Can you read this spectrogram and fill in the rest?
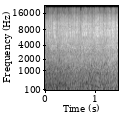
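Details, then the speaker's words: Old carbureted car started after sitting about three days, in park after a couple of pedal pumps: smooth, even idle with no knocks, misses or stumbles under hiss; runs like a dream, normal idle. "listen to that runs like a dream sounds like a dream"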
